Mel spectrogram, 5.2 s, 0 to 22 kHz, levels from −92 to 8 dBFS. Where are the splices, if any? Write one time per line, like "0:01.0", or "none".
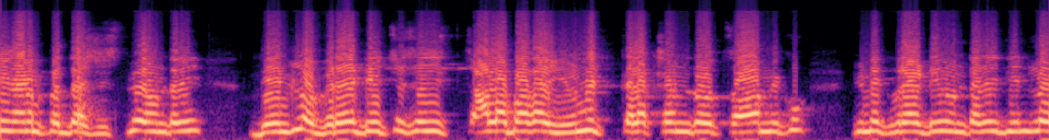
none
